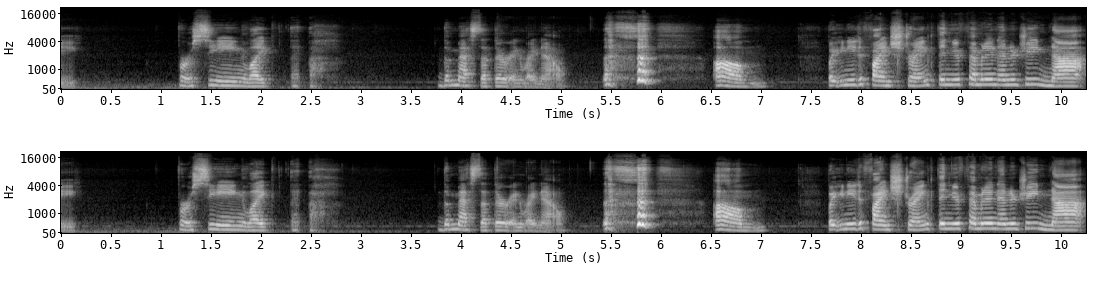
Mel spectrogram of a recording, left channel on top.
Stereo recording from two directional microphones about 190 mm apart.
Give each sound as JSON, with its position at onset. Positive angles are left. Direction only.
{"t": 1.1, "sound": "speech", "side_deg": -45}
{"t": 5.4, "sound": "a sound", "side_deg": -45}
{"t": 7.7, "sound": "speech", "side_deg": -45}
